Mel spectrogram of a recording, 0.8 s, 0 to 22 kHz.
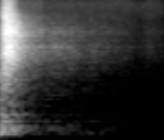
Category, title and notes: Instrument samples > Percussion
its a snare. its nice. i have used this on my it songs for 20 years.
